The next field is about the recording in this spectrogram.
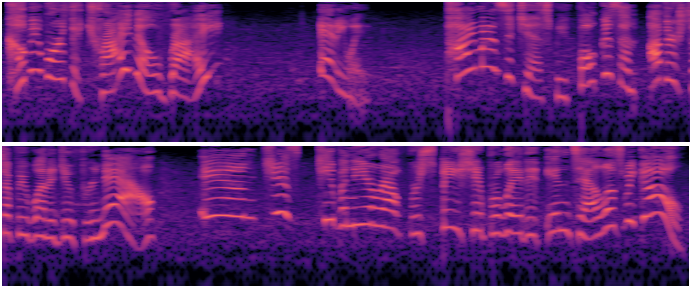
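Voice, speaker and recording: Tiny game fairy sidekick: squeaky-high, cute, chatty, very animated delivery. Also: female voice, normal speed, noisy background, heavily acted. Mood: chatty, upbeat. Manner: perky, chatty, refers to self in third person. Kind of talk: animated video game voice acting.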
